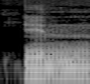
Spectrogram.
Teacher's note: mendengung arti gunna itu dikarenakan nunnya bertasdid, bukan tasjid, tasdid.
